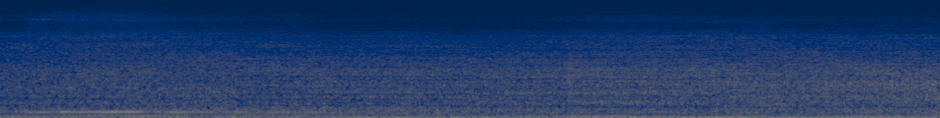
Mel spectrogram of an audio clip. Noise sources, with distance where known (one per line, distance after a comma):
engine of unclear size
